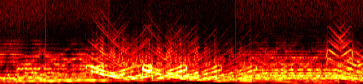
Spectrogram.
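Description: An electric guitar played through a song's whistling synthesizer sound, its bright notes gliding up and down in rapid siren-like sweeps over sustained tones, steady and fairly loud throughout with no voices.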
